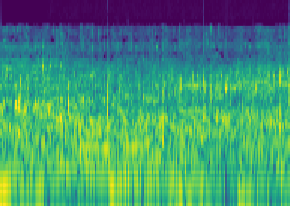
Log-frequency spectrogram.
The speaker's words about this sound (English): And in the cafeteria, we have big tables, small tables, single tables, family tables, and a water cooler where you can fill up on water. Let me get some water right now.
